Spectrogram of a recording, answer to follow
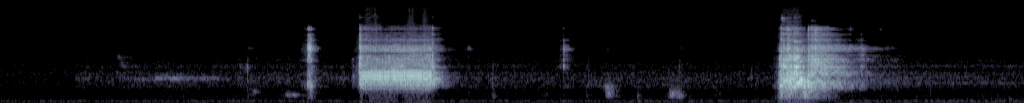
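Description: A bell at a steel prison door rings once for about a second, followed by a few light knocks. Then the hatch behind the door's barred grille opens with a sudden metallic clang that rings and fades over about a second.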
